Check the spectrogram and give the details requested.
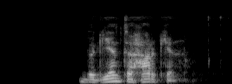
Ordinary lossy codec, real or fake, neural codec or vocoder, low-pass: Opus, 24 kbps; real; none; 9.9 kHz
